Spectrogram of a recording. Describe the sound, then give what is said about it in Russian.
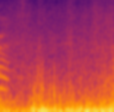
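A steady, loud rush of ocean surf rolling in, mixed with heavy wind buffeting the microphone, forming a continuous low roar without a distinct crash. “Вот еще одна волна идет хорошая.”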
